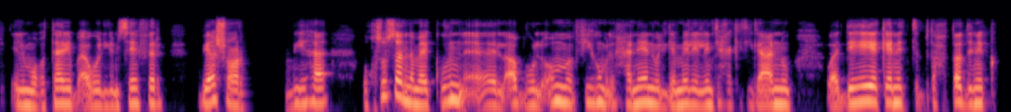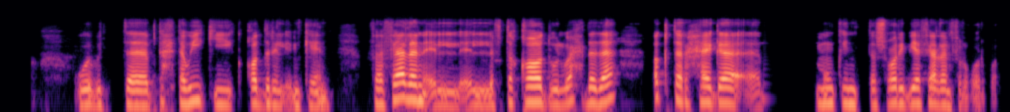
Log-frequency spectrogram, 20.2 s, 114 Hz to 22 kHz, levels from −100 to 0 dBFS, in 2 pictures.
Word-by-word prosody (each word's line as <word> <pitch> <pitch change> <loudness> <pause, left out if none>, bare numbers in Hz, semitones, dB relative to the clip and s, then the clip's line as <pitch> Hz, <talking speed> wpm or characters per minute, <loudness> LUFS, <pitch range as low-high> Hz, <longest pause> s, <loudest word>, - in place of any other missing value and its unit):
المُغترب 160 +2 -1
أو 160 - -1
اللي 150 0 -6
مسافر، 175 +3 -1 0.4
بيشعر 170 -5 +2 0.4
بيها 175 +4 -1 0.3
وخصوصًا 245 +10 +3
لمّا 180 -6 +2
يكون 195 - 0
الأب 295 - -2
والأم 180 +3 -2
فيهم 185 0 -4
الحنان 175 +3 0
والجمال 170 0 -2
اللي 160 -1 -1
أنت 160 - -5
حكيتِ 160 +2 -11
لي - - +2
عنُّه، 170 -1 +2 0.4
وقد - - -3
إيه 175 - +4
هي 195 0 +9
كانت 185 0 +1
بتحتضنِك 180 -6 -2 0.9
وبت 165 +1 -5
بتحتويكِ 170 +4 0 0.4
قدر 175 0 0
الإمكان 155 -1 -6 0.4
ففعلًا 210 +6 +6
ال 155 -7 -1
الافتقاد 185 - +3
والوحدة 180 +2 -2
ده، 190 +5 +5 0.4
أكتر - - 0
حاجة 185 - +4 0.7
ممكن 175 -1 -4
تشعري 175 +2 -1
بيها 180 0 +1
فعلًا 165 -1 0
في 150 - -12
الغربة. - - -14
175 Hz, 120 wpm, -24 LUFS, 160-185 Hz, 0.9 s, هي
